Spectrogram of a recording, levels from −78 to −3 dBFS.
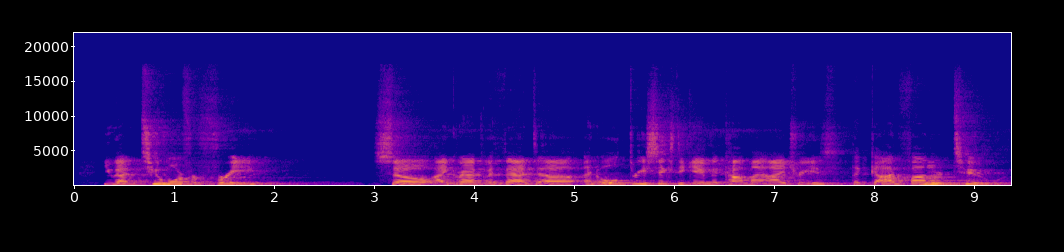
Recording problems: room echo; noticeable; dies away in 1.7 s
off-mic speech; somewhat distant

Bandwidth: 17.5 kHz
